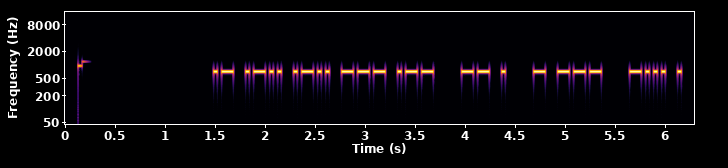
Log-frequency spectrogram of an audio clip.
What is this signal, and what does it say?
Morse code, heard as a keyed tone, about 30 wpm, 700 Hz. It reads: ALLOW ME TO BE
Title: Sentences from Top 1000 Words - Review Part 5 - 30wpm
